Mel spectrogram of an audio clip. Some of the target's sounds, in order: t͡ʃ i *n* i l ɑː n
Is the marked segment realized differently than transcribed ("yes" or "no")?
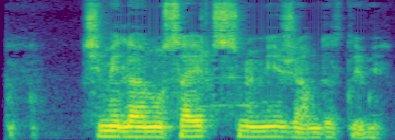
yes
